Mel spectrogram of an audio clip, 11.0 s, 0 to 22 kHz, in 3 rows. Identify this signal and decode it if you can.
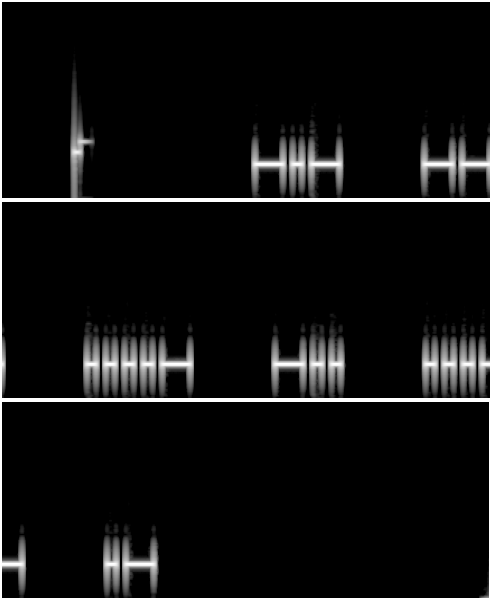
Morse code, heard as a keyed tone, about 17 wpm, spaced as for 10 wpm, 700 Hz. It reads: KM4DVA
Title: USA Call Signs - 6 Characters - 3x Character Spacing - 17wpm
